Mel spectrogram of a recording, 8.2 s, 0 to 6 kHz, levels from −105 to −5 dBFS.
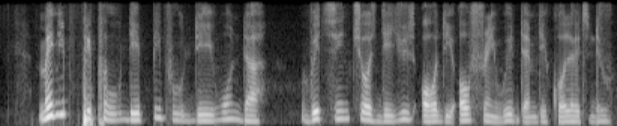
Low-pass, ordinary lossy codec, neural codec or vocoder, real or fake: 5.4 kHz; none; codec, 16 kHz, 0.8 kbps, ZipCodec; fake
